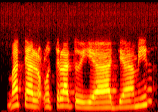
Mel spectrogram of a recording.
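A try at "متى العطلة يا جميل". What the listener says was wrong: Panjang pendeknya. Ulang lagi.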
